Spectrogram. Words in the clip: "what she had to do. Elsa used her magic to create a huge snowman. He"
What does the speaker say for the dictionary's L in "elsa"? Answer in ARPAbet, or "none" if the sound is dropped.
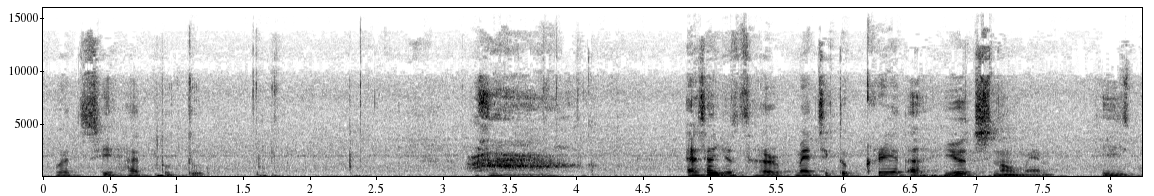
none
